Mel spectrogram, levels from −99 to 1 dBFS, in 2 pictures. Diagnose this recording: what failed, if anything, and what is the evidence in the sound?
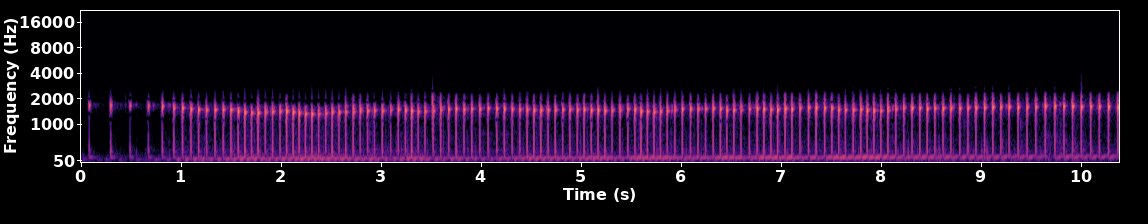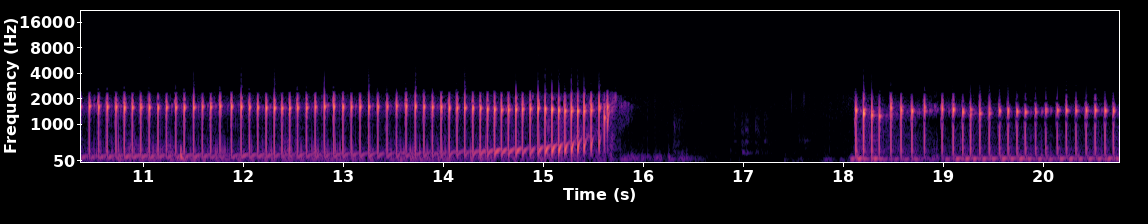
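Nothing failed here: it's just the sound as it was captured, with no fault in any stage from the wiring through to playback.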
